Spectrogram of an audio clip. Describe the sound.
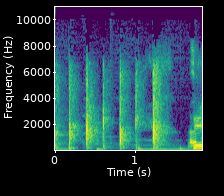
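Several sharp, separate hand claps in a quick, slightly uneven rhythm, a brief scattered bit of applause, with a low steady hum underneath and a voice starting at the very end.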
